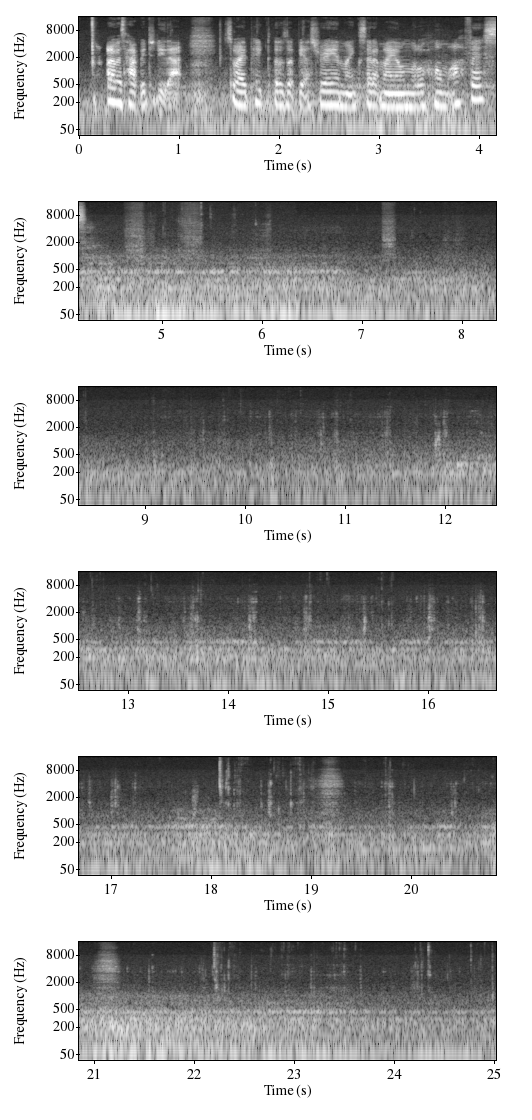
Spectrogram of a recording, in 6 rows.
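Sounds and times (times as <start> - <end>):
person chewing food: 9.0 - 25.0.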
